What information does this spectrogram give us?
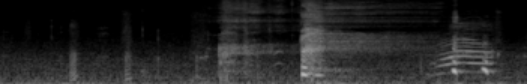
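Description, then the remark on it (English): A female cat meows loudly right next to the microphone and its fuzzy pop filter, a sharp cry followed a second later by a shorter pair of rising mews, with faint taps and rustling before them. “Here she comes. You might hear her.”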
